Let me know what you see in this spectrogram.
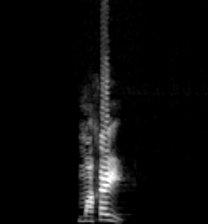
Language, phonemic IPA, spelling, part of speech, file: Tamil, /mɐɡɐɭ/, மகள், noun, Ta-மகள்.ogg
- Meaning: 1. daughter 2. woman, female, damsel 3. wife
